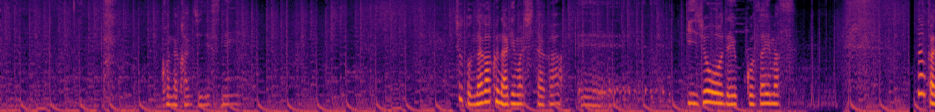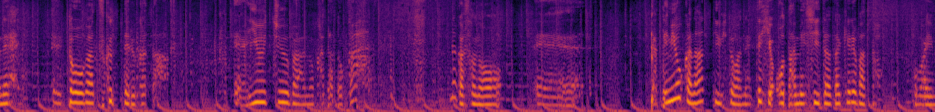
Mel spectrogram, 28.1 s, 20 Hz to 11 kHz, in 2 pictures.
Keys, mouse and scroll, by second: 1.3 click, 4.4 click, 5.8 click, 7.8 click, 9.5 click, 10.9 click, 12.4 click.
